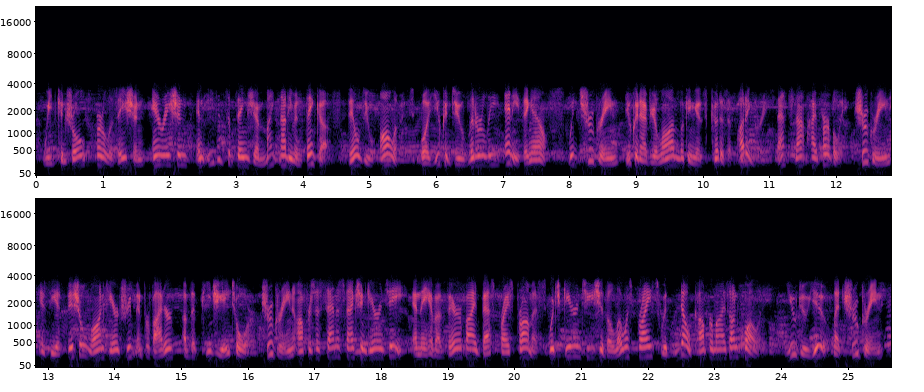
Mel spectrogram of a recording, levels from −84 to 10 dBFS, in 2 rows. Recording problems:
thin; very; fading below 300 Hz
phone-call audio
background chatter; noticeable; throughout; 4 voices, 15 dB below the speech

